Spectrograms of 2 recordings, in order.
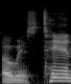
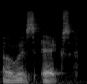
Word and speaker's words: OS X: You know, it was OS 10, it was never OS X.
